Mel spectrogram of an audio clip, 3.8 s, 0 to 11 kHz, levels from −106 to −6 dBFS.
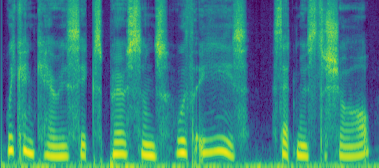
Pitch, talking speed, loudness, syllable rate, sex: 185 Hz, 160 wpm, -16 LUFS, 3.6 syllables/s, female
